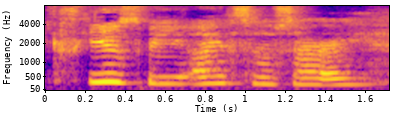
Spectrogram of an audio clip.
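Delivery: speaking through a yawn; sleepy words through a yawn. Real, not acted. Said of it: "I'm gonna start yawning".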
